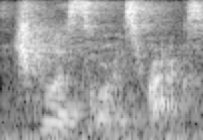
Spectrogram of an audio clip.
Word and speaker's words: Chillasaurus Rex: a chillasaurus chillosaurus rex chillasaurus rex is how you say it chillasaurus chillosaurus rex rex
